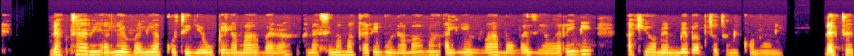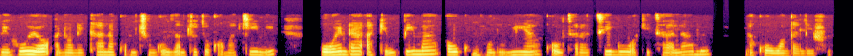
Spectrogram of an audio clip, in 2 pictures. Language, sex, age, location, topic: Swahili, female, 25-35, Mombasa, health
